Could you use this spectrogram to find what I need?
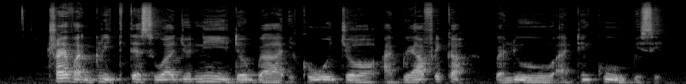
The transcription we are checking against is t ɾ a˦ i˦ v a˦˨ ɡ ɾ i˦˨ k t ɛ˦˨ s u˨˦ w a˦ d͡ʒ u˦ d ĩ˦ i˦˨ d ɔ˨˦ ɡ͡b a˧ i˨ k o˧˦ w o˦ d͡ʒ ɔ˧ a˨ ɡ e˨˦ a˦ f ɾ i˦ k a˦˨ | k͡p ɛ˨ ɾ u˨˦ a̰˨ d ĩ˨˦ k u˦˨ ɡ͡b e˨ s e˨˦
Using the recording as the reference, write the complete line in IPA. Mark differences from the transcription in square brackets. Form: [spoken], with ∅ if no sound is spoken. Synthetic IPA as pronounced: t ɾ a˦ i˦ v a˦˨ ɡ ɾ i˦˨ k t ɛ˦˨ s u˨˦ w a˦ d͡ʒ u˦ [n] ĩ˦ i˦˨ d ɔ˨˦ ɡ͡b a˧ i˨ k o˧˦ w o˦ d͡ʒ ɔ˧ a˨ [ɡ͡b] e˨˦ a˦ f ɾ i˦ k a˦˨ | k͡p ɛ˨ [l] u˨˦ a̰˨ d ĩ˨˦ k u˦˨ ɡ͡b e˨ s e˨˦

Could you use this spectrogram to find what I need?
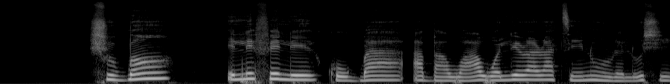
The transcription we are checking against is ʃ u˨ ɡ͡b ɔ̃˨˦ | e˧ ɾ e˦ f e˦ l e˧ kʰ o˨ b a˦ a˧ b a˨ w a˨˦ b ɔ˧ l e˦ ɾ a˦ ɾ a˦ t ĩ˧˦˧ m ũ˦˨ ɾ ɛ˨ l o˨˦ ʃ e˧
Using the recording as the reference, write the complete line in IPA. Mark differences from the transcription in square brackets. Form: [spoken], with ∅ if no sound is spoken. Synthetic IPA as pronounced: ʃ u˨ ɡ͡b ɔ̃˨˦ | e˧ [l] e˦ f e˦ l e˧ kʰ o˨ [ɡ͡b] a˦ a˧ b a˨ w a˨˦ [w] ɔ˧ l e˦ ɾ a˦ ɾ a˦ t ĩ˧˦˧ [n] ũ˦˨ ɾ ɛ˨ l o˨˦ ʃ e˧

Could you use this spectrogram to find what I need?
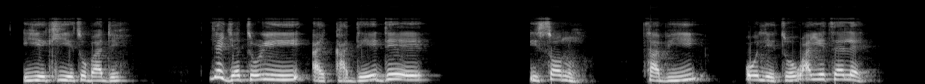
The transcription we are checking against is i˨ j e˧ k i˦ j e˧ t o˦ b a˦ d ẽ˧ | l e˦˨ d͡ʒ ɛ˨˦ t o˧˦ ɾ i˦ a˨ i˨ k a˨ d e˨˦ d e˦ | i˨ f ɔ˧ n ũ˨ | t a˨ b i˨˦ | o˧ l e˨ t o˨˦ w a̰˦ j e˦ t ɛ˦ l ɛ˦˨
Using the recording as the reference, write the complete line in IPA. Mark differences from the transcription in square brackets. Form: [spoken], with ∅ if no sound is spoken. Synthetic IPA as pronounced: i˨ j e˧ k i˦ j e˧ t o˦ b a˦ d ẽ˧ | l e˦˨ d͡ʒ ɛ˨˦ t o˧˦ ɾ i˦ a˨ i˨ k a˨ d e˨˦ d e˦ | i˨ [s] ɔ˧ n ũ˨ | t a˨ b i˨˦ | o˧ l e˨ t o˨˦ w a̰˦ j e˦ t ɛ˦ l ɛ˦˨

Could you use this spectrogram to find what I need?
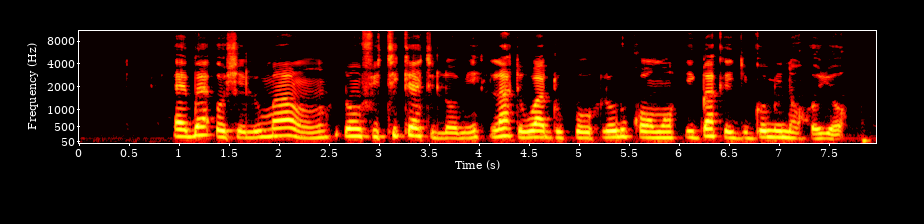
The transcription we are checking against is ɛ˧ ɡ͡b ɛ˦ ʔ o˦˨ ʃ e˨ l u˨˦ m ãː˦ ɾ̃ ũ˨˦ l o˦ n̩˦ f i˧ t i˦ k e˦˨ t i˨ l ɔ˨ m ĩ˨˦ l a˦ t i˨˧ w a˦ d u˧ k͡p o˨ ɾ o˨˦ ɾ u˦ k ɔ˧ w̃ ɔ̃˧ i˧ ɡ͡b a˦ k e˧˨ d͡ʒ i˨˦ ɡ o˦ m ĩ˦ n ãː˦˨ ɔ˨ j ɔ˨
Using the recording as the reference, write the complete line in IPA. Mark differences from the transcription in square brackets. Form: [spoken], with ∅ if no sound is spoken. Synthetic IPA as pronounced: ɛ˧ ɡ͡b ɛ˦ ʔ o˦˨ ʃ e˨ l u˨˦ m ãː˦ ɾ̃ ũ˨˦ l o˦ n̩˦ f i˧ t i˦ k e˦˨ t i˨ l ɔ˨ m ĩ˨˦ l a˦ t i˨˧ w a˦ d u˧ k͡p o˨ [l] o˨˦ ɾ u˦ k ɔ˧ w̃ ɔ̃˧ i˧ ɡ͡b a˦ k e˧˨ d͡ʒ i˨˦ ɡ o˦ m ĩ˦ n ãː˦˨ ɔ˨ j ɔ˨

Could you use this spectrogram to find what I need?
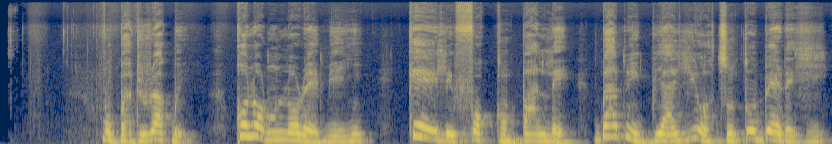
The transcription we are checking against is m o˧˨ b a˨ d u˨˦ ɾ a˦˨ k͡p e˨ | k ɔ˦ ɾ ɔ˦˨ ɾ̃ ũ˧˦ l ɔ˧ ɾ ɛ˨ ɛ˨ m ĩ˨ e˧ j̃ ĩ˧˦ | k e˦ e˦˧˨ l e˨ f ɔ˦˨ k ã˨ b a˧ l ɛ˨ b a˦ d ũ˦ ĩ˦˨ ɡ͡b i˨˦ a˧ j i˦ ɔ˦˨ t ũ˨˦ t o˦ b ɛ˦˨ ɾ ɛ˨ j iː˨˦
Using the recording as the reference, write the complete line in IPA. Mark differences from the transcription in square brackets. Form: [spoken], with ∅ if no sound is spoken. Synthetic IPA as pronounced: m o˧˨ [ɡ͡b] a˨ d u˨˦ ɾ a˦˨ k͡p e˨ | k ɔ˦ [l] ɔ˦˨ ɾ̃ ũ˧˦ l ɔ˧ ɾ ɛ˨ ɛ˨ m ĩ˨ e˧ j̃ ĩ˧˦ | k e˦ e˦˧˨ l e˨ f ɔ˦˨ k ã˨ b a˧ l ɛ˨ [ɡ͡b] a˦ d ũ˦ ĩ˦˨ ɡ͡b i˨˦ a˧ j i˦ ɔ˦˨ t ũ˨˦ t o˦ b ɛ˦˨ ɾ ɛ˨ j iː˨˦

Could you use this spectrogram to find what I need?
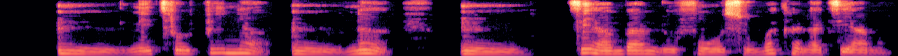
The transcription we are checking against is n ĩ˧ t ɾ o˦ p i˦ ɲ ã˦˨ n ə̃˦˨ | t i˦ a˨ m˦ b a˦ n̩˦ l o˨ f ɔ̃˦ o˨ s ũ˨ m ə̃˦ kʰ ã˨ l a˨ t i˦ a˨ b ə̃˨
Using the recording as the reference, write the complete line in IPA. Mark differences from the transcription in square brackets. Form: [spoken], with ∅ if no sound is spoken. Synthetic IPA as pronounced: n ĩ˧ t ɾ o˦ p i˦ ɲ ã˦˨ n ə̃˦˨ | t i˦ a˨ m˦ b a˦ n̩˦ l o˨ f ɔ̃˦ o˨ s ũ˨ m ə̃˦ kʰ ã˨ l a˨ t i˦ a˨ [m] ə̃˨

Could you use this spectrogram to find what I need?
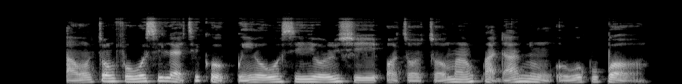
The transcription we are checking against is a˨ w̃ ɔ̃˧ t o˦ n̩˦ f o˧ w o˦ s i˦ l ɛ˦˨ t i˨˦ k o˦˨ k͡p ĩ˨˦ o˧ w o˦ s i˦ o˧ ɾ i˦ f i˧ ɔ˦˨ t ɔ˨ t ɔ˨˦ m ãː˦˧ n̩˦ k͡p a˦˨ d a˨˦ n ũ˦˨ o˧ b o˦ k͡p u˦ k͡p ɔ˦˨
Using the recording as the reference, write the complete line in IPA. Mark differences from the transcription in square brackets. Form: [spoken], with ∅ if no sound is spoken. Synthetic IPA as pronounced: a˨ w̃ ɔ̃˧ t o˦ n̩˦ f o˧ w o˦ s i˦ l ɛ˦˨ t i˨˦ k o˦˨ k͡p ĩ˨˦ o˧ w o˦ s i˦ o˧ ɾ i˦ [ʃ] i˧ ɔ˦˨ t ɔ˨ t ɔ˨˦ m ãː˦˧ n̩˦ k͡p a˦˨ d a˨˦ n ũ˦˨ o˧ [w] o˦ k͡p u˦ k͡p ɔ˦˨

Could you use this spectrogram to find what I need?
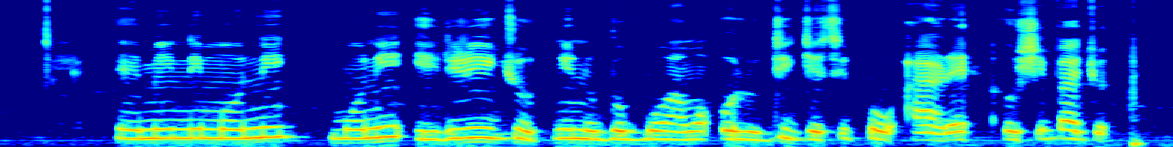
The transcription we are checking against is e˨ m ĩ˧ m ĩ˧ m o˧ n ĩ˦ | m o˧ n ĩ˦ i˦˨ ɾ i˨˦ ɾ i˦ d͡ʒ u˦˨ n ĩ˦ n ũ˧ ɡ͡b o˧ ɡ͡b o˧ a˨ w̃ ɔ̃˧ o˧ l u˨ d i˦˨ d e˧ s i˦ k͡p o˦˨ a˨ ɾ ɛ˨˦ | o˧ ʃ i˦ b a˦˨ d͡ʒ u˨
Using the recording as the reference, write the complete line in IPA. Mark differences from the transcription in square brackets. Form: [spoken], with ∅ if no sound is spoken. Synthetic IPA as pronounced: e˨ m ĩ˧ [n] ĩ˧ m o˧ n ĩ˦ | m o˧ n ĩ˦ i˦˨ ɾ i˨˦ ɾ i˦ d͡ʒ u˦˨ n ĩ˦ n ũ˧ ɡ͡b o˧ ɡ͡b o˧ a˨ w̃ ɔ̃˧ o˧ l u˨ d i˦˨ [d͡ʒ] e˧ s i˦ k͡p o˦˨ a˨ ɾ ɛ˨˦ | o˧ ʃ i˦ b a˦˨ d͡ʒ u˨

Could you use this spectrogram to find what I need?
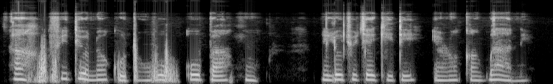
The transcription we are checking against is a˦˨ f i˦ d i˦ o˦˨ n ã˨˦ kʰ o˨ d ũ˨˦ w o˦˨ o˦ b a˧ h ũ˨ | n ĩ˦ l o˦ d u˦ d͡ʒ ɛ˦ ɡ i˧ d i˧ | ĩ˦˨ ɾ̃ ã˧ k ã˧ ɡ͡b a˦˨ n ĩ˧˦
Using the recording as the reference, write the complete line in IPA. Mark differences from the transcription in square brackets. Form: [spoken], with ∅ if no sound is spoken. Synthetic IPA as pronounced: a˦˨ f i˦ d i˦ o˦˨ n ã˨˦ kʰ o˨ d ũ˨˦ w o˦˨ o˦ b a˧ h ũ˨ | n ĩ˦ l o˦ [d͡ʒ] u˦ d͡ʒ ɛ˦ ɡ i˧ d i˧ | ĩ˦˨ ɾ̃ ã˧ k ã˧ ɡ͡b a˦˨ n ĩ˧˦

